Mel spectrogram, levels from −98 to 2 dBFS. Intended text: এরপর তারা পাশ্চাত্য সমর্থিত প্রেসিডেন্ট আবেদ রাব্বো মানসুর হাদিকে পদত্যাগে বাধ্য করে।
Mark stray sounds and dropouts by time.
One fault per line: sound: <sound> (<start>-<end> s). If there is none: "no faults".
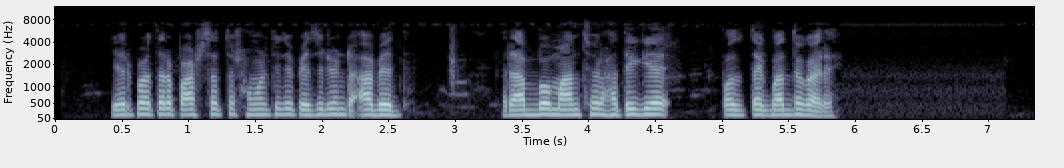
no faults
